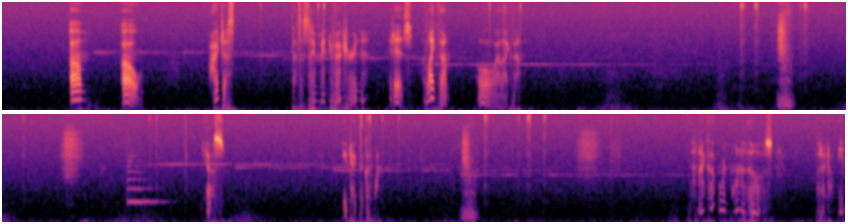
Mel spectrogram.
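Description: Short electronic beeps and clicks sound as menu selections change.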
